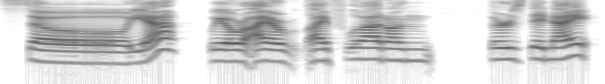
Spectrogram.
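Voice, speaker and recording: Taking it slowly, a woman with a mid-range, creaky yet smooth voice co-hosts a podcast in a relaxed chat. A sore throat makes her sound smoky and scratchy as she tells rambling stories full of restarts. The recording is dry and of studio quality.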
